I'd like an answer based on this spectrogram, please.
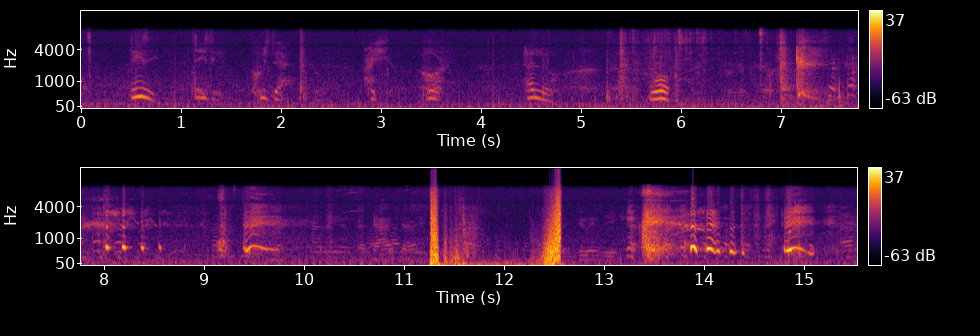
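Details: A husky/wolf mix named Emily, a pet female runt who had seven pups, gives a run of short arched rise-and-fall 'woo' vocals about once a second. Sharp knocks and overlapping voices come later.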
